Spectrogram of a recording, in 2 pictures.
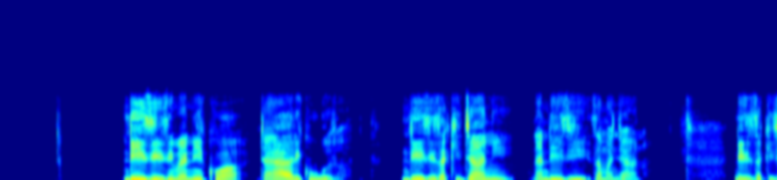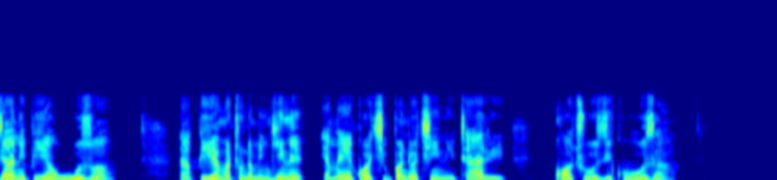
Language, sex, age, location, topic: Swahili, male, 18-24, Wajir, agriculture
